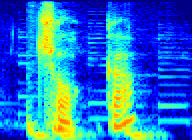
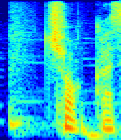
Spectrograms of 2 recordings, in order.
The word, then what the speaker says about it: Ciocca: Allora, soy mi amo Bianca Ciocca. Ciocca si scrive con C-I-O-C-C-A.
